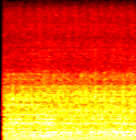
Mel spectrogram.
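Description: Tractor engine running steadily while the tractor is driven, heard from inside the cab.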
